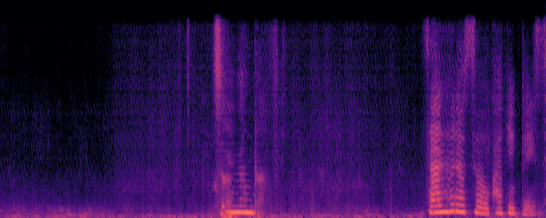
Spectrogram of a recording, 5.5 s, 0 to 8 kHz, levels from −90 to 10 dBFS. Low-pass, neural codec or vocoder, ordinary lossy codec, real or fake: 7.2 kHz; codec, 16 kHz, 1 kbps, FreqCodec, smaller model; none; fake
